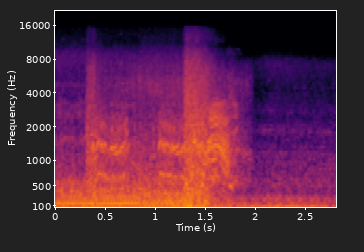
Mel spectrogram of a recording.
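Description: A motorbike engine roars close by.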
